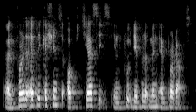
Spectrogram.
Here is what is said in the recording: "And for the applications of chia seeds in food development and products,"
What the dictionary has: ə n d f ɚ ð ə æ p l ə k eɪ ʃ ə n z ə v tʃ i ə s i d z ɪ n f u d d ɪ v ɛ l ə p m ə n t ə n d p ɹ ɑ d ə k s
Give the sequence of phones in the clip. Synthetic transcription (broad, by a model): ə n f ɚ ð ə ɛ p l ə k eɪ ʃ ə n s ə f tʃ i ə s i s ɪ n f u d d ɪ v ɛ l ə p m ə n t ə n p ɹ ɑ d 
